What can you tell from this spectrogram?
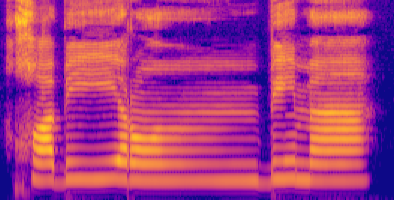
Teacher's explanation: پھر حرف الباء آتا ہے کلمت بما، با حروف القلب میں سے ہے، قلب کا معنی ہے بدل دینا، تو ہم تنوین کو ہلکی می میں بدل کے اور غنہ کے ساتھ یہ حکم کو ادا کریں گے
